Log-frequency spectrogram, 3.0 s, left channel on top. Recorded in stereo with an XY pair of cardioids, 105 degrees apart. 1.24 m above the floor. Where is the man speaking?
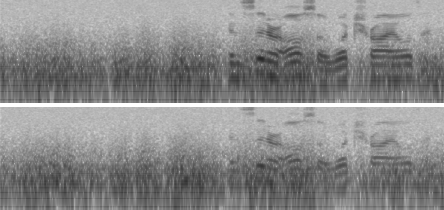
45° left.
